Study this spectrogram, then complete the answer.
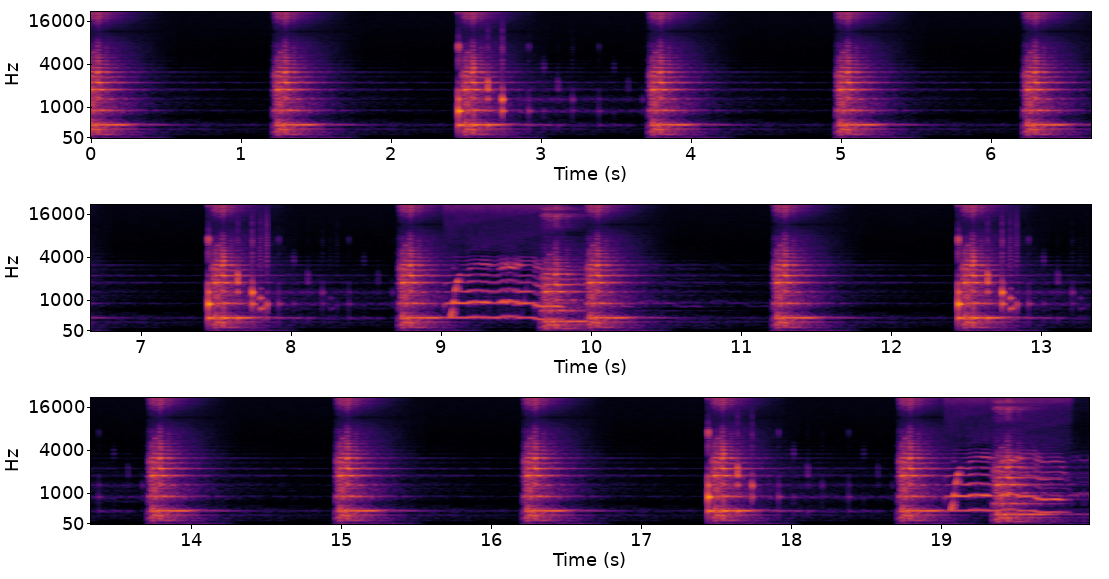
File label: Melody, Hip-Hop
